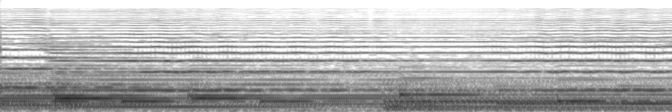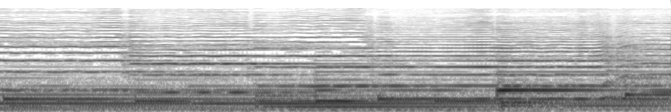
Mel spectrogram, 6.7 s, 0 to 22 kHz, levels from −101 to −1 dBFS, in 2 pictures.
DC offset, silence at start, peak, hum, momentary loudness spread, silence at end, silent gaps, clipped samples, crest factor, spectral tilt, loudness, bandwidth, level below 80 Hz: under 0.1%; 0 s; -8 dBFS; none; 8 LU; 0 s; none; under 0.1%; 18 dB; -5 dB/octave; -27 LUFS; 15.5 kHz; -56 dBFS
